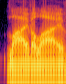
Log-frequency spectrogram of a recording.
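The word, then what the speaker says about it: Live A Live: is the collab with live Alive live Alive live alive is how they pronounced it finally finally finally finally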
